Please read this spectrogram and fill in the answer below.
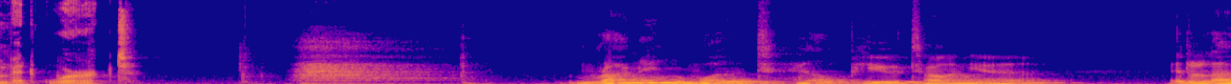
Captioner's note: sighing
